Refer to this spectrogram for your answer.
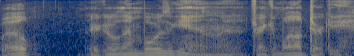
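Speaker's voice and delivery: put-on folksy narrator voice. Imagining a voiceover for drinkers: Sam Elliott narrating voice. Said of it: "Sam Elliott doing the voiceover, but in the style of the guy from Dukes of Hazzard".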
